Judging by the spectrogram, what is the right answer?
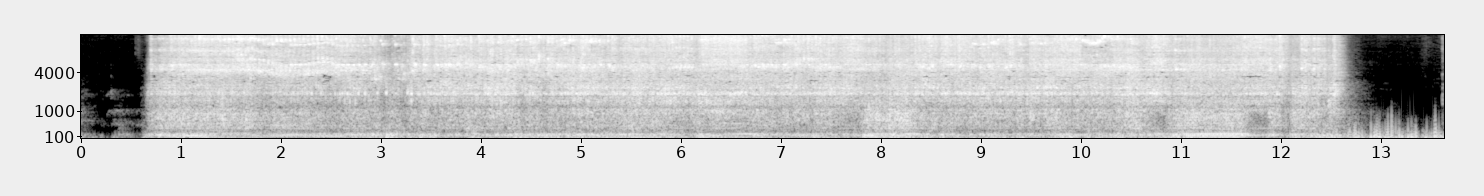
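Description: A power tool running steadily for about twelve seconds, switched on about a second in and cut off abruptly near the end.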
